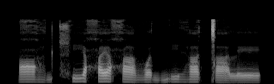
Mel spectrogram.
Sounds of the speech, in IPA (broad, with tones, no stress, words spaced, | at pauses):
ʕa̤˨dʈ͡ʂʰi˦ ħɛ˦ħa˨ vʌ˨dbi˦˨ɦa˦ǀa˨ le˦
